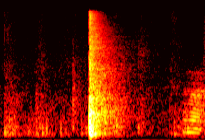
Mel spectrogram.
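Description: A single sharp slap on a vinyl-covered training mat about a second in, as a person pushes up from the ground into a standing stance in a technical stand-up.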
